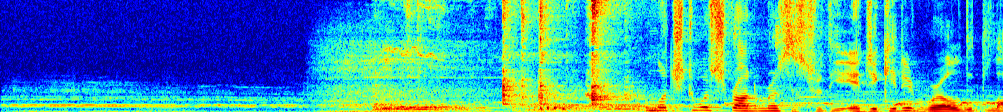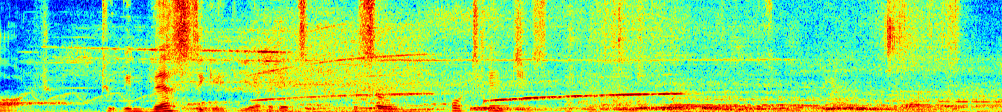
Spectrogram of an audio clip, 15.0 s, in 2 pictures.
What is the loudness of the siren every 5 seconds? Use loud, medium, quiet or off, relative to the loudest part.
medium, medium, loud.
